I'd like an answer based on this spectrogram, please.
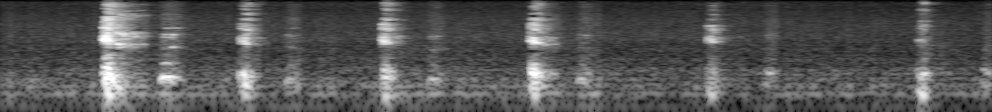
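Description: A run of short, dry coughs and throat clears, about seven bursts in five seconds.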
